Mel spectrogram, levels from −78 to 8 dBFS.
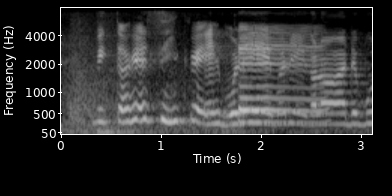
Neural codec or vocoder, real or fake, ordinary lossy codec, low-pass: none; real; none; 7.2 kHz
